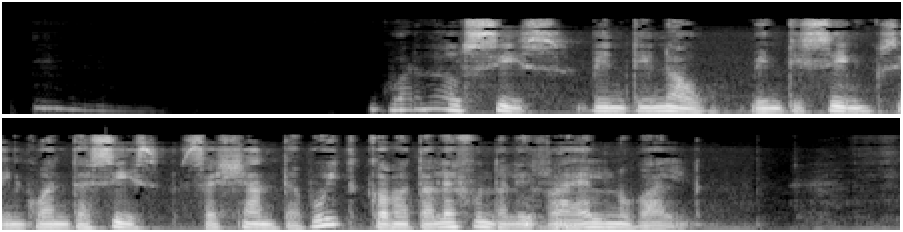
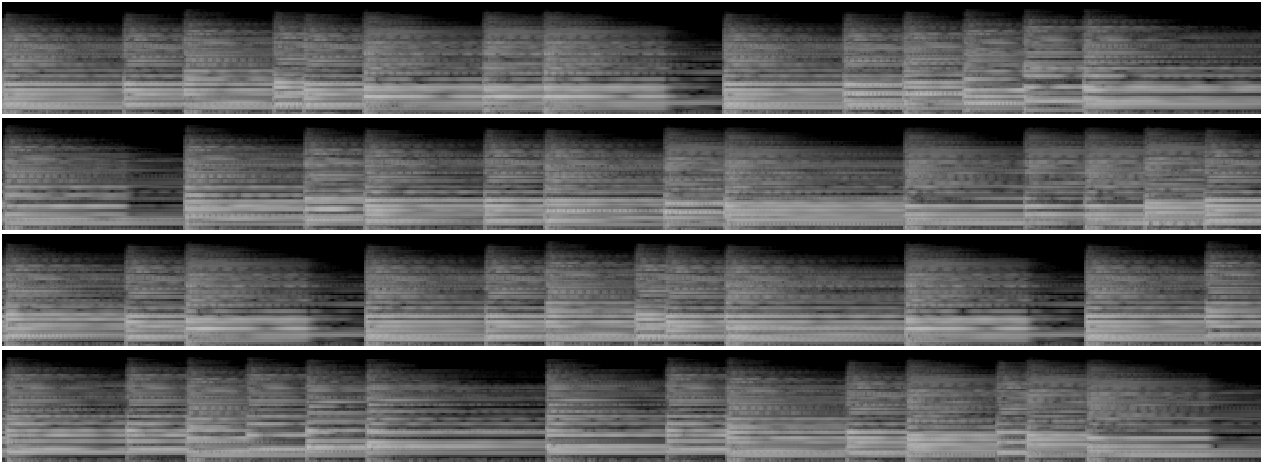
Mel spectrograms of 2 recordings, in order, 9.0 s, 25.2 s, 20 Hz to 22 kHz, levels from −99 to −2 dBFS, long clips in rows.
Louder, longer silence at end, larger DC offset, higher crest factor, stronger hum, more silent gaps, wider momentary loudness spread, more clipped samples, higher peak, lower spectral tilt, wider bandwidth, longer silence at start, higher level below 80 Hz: first, -17 LUFS vs -34 LUFS; first, 1 s vs 0 s; neither; about the same, 20 dB vs 18 dB; neither; neither; first, 10 LU vs 6 LU; neither; first, 0 dBFS vs -16 dBFS; first, -4 dB/octave vs -2.5 dB/octave; second, 11.5 kHz vs 15 kHz; first, 1.85 s vs 0 s; first, -52 dBFS vs -62 dBFS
